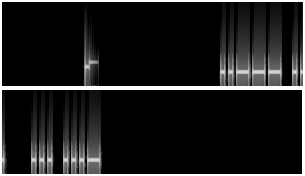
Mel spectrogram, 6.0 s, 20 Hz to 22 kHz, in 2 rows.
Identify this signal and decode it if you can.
Morse code, heard as a keyed tone, about 30 wpm, 700 Hz. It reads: 2I SV
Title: Winter Field Day Exchanges Encore 30wpm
